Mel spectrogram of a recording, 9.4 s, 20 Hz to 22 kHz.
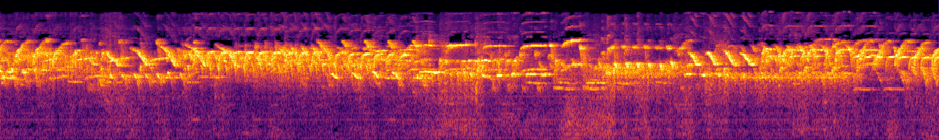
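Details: Champion canary, intense yellow, Spain 2014, 94 points, in full song: crisp, fast repeated syllables forming rolling high trills, some tours staccato and others flowing, continuous for the whole stretch.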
